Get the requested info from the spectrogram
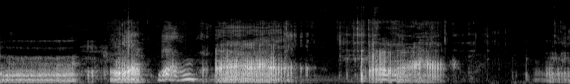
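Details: Unprovoked angry growling from a female Belgian Malinois indoors: choppy, snarling growl bursts with short gaps and quiet stretches between them, harsher and louder around one, two and four seconds.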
